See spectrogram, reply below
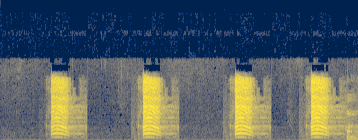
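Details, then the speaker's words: Four short, high-pitched squeaking whistles with rising-falling pitch, one with each forced breath, from a boy who whistles when talking, laughing, sneezing or coughing; endoscopy found he had swallowed a whistle. "కానీ అతను మాట్లాడితే whistle నవ్వినా whistle సౌండే తుమ్మినా దగ్గినా"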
